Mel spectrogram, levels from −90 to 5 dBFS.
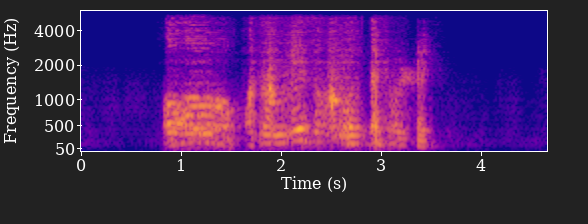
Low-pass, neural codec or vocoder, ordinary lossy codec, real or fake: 5.4 kHz; codec, 44.1 kHz, 0.9 kbps, DAC; AAC, 32 kbps; fake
